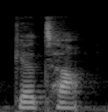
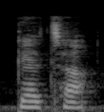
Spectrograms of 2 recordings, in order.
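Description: First: The t is released with a burst of air. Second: The same.

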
